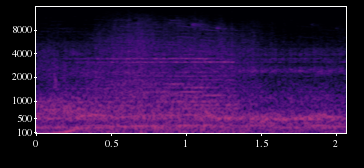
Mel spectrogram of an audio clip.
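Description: A fire flares up with a soft whoosh.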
